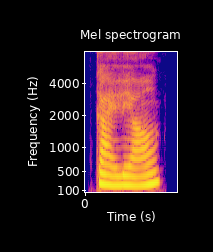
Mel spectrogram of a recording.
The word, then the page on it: 改良: gǎi liáng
